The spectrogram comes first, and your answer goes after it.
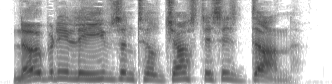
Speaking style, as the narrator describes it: Prince Otico yelled in fury

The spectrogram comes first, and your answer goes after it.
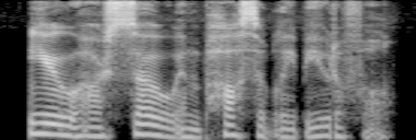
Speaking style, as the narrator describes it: he murmured in my ear

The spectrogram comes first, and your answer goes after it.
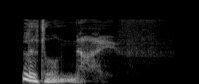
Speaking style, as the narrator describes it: Moraes said, his voice growing softer

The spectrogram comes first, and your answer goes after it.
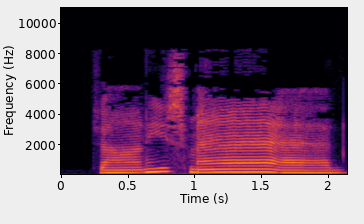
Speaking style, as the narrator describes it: she said sweetly

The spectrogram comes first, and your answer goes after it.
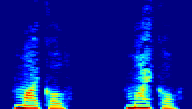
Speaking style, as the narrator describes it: she breathed

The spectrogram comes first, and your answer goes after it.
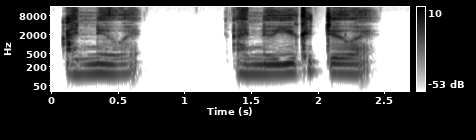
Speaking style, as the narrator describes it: She whispered in my ear

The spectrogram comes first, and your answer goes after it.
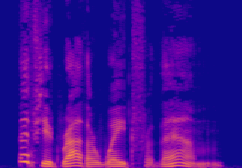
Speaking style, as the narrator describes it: Min said dryly

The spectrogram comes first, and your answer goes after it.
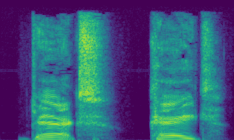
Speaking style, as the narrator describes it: Cleveland's voice boomed from outside the door

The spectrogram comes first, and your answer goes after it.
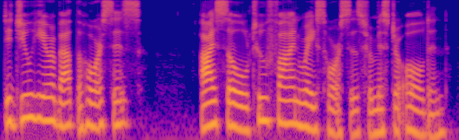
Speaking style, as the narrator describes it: began Bill in a weak voice

